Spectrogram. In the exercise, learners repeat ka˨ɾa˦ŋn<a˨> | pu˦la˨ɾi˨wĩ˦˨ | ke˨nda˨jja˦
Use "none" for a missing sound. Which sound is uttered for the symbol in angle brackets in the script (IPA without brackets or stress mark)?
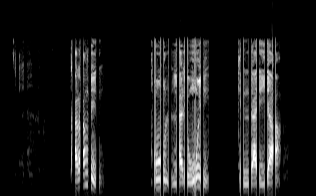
i˨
